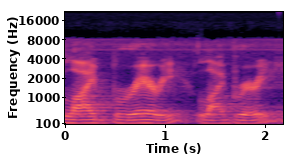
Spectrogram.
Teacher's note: often people um get lazy and don't pronounce the r and it's incorrect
